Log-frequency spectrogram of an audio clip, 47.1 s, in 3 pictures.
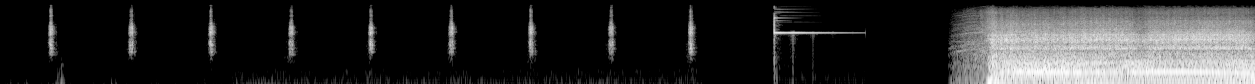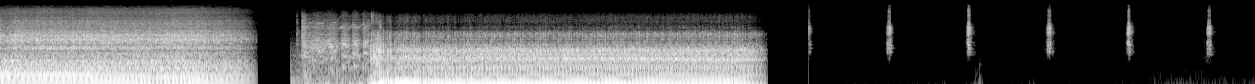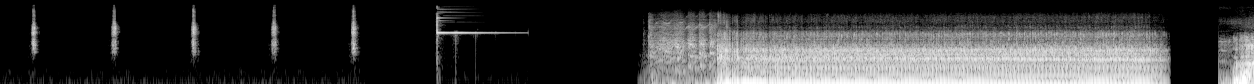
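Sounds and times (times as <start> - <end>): clock ticking: 0.6 - 0.8, 1.6 - 1.8, 2.6 - 2.8, 3.6 - 3.8, 4.6 - 4.8, 5.6 - 5.8, 6.6 - 6.8, 7.6 - 7.8, 8.5 - 8.8, 26.7 - 26.9, 27.7 - 28.0, 28.7 - 29.0, 29.7 - 30.0, 30.7 - 31.0, 31.7 - 31.9, 32.7 - 33.0, 33.7 - 34.0, 34.7 - 35.0, 35.7 - 36.0
car engine revving: 12.0 - 18.9, 19.7 - 25.3, 39.5 - 46.0.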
